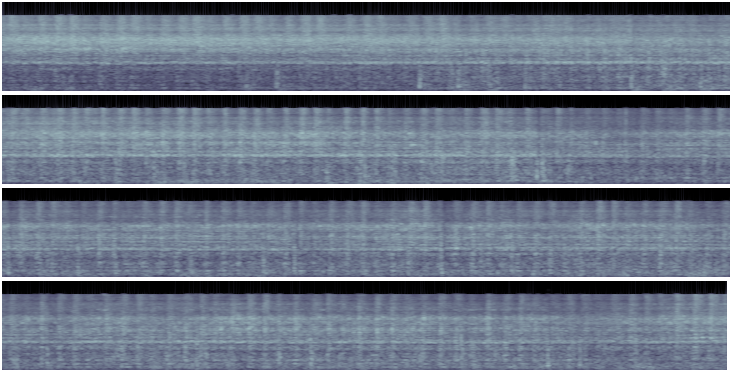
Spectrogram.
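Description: Narrow-gauge train running along the track, heard from an open carriage window: a steady rumble and rattle of the carriage on the rails, with a faint steady whine.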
